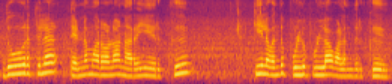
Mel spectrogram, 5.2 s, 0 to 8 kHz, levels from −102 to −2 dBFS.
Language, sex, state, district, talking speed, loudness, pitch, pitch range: Tamil, female, Tamil Nadu, Namakkal, 115 wpm, -14 LUFS, 245 Hz, 215-280 Hz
